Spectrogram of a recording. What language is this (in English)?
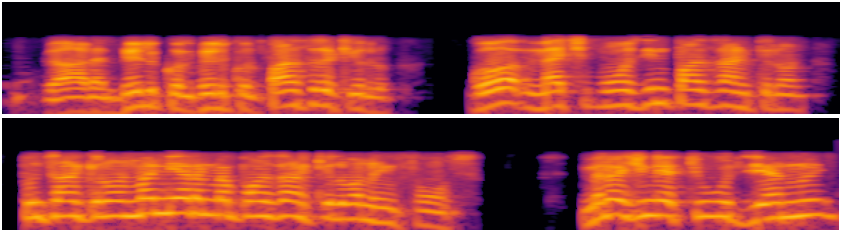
Kashmiri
